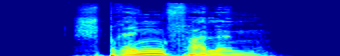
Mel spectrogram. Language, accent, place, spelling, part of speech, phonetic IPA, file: German, Germany, Berlin, Sprengfallen, noun, [ˈʃpʁɛŋˌfalən], De-Sprengfallen.ogg
- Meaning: plural of Sprengfalle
